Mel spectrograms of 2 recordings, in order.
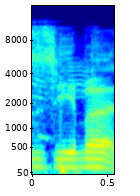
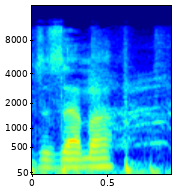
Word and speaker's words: Zema: By the way, I did get the note about Zema being pronounced Zema and not Zma.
